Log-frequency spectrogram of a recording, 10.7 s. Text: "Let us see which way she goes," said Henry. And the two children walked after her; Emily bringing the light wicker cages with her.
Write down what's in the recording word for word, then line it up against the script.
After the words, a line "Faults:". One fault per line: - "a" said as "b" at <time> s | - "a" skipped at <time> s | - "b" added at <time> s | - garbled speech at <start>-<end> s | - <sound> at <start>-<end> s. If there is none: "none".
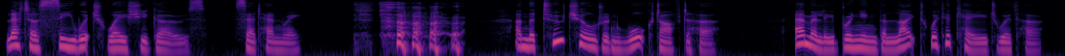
"Let us see which way she goes," said Henry. And the two children walked after her; Emily bringing the light wicker cage with her.
Faults:
- laugh at 3.5-4.7 s
- "cages" said as "cage" at 9.5 s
